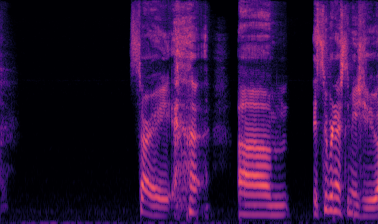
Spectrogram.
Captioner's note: mutters; chuckles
